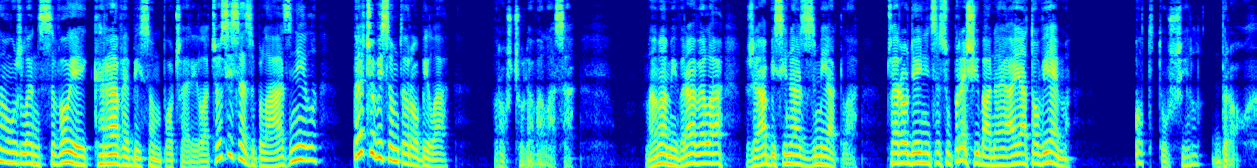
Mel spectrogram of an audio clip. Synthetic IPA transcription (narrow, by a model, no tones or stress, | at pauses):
nɔuʒlɛnsʋɔjɛjkɾaʋɛbisɔmpɔt͡ʃa̰ɾḭla̰t͡ʃɔsisazblaːzɲil | pɾɛt͡ʃɔbisɔmt̪ɔɾɔbila | ɾɔ̰st͡ʃṵʎɔ̰ʋa̰la̰sa | mʔamamiʋɾaʋɛla | ʒɛabisinaːzːmɪat̪la̰ | t͡ʃaɾɔɟɛjɲit͡sɛsuːpɾɛʃibanɛːajat̪ɔʋɪɛm | ɔt̪ːṵʃild̪ɾɔ̰x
